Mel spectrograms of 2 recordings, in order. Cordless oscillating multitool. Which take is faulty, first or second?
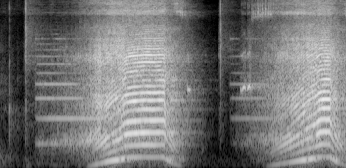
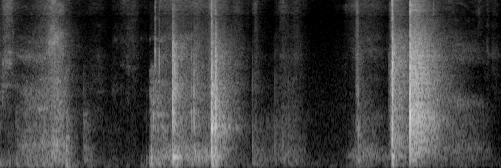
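first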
